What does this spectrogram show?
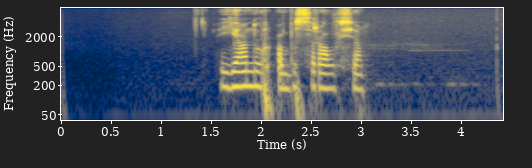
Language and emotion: Russian, neutral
